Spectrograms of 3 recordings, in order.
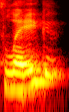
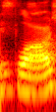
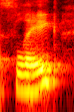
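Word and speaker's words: Schlage: So, we use the Slage. I think that's how you say it. I always used to say Slo, but Slake.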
